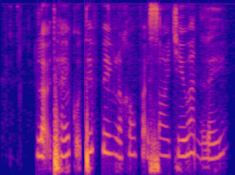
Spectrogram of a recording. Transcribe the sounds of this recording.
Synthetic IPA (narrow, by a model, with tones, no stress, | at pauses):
lə̰ː˧˨jt̪ʰe˨˦ku˧˩ət̪i˦˥əp̚vi˧ənlaː˨˩xə˧wŋ͡mfaː˧˩jsɔ˧jt͡ɕi˨˦əwha˨˩jŋ̟li˨˦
